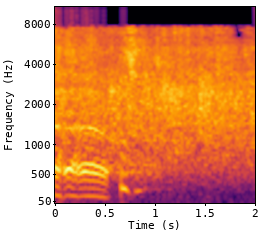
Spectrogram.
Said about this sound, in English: Even if you come to church and you don't know why people are clapping, but you clap, some blessing will come to you.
